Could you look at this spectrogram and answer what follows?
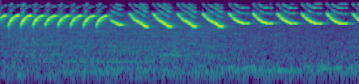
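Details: Spanish Timbrado canary song: a fast series of crisp falling notes, then slower, evenly spaced downward-slurred whistles, roughly three per second.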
